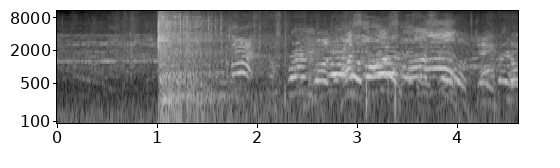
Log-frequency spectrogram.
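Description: Children and adults shout and cheer loudly outdoors.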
